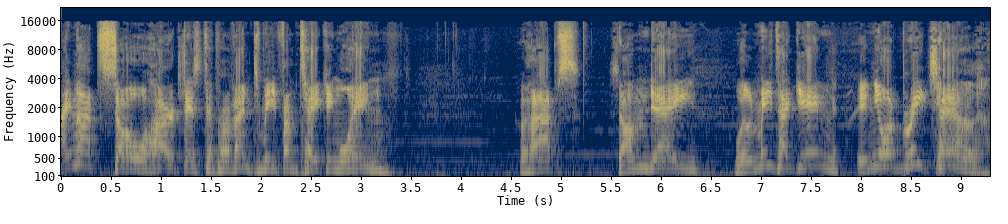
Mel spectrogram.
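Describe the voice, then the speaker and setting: A put-on character voice at a fairly high pitch, with clear music in the background. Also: fairly slow pace. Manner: dignified, courteous.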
